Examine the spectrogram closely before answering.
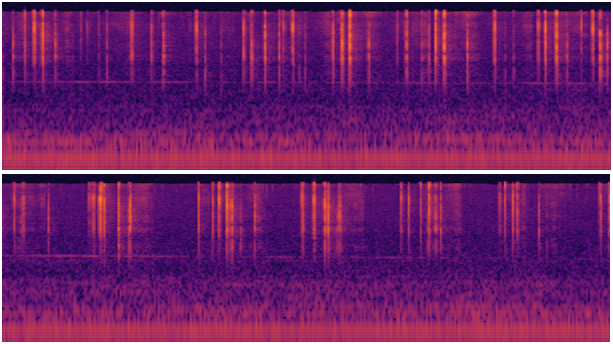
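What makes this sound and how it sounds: A full glass pickle jar with a paper label, held in both hands, is tapped and scratched on its body by long nails. Quick, crisp clicks and light scratches come in an irregular patter over a steady low hum. The taps are sharp and bright, with almost no ring.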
